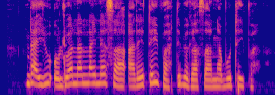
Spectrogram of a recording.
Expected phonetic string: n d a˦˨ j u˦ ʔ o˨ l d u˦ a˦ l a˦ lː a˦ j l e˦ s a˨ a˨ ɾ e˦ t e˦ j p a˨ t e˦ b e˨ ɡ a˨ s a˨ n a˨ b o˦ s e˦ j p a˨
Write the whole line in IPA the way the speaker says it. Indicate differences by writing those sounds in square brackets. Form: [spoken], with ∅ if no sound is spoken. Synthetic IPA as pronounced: n d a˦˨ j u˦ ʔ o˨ l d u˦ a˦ l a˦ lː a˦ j l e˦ s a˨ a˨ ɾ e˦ t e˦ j p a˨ t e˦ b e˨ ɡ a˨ s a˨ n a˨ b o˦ [t] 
